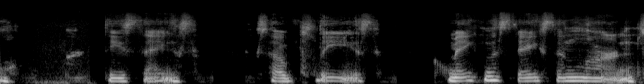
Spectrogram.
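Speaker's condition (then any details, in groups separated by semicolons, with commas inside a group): ALS (Lou Gehrig's disease); voice wonky, full voice earlier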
